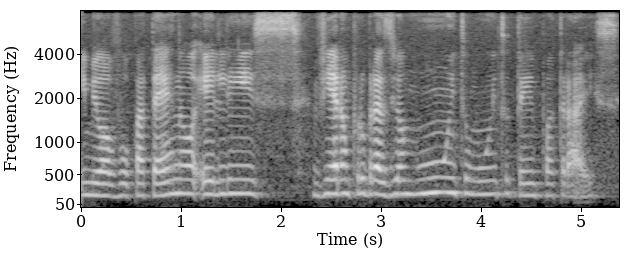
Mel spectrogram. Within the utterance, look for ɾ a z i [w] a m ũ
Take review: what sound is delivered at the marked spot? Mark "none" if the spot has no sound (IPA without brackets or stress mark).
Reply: w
